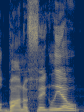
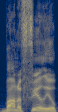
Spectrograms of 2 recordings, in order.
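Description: First: Hard "g" before the "l" in Bonifiglio; mistaken pronunciation. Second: Stressed "fee", no "g" sound in Bonifilio; corrected pronunciation. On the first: Host checks the collaborator's name, Bonifiglio with hard "g". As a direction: say Bonifiglio with a sounded "g", "bona-FIG-lio". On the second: Host repeats the guest's correction, Bonifilio as "bona-FEE-lio". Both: Real, not acted. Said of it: "pardon me".

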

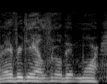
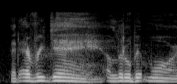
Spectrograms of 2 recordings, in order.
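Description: First: Quieter, lingering repeat; soft reflective echo of the phrase. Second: Said in the usual way. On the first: Shown as a demonstration.

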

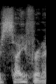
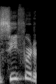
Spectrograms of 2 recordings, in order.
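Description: First: Seifert said as SIGH-fert; long "eye" opening Seifert; second pronunciation SIGH-fert. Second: Seifert said as SEE-fert; long "ee" opening Seifert; first pronunciation SEE-fert. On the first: Host checks a guest's last name, Seifert as SIGH-fert. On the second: Host checks a guest's last name, Seifert as SEE-fert. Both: Shown as a demonstration. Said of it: "I butcher your last names".

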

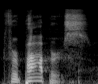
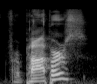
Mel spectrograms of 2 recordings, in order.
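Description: First: Paupers said with a Chicago vowel; flat Midwestern paupers; Chicago accent. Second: Chicago accent. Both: Real, not acted. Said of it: "excuse my Chicago accent".

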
